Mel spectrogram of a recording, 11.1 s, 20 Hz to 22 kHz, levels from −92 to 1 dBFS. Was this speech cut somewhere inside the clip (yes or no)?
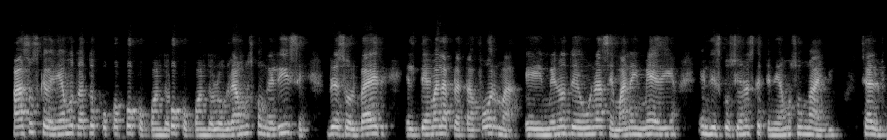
yes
